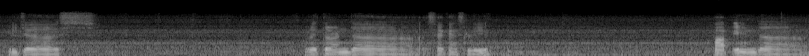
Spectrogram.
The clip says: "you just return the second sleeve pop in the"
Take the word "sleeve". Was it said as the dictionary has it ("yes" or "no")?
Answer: no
